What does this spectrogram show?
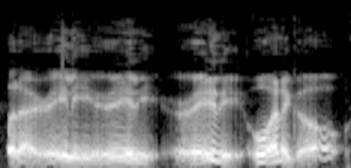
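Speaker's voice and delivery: high, acted whimpering plea; tearful child pleading. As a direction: plead like an upset little boy. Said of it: "Big wet tears dripped down Hal's cheeks".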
